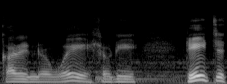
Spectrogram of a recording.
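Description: Faint music plays in the background as the speech moves at a moderate pace with ordinary pitch variation, in a dry sound with no echo. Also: man. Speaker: heritage guide. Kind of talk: interview answer. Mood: calm, reflective, somewhat sad. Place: open country. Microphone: lapel.

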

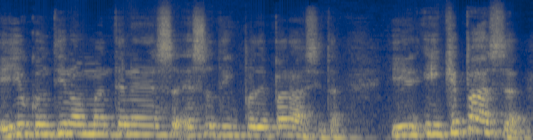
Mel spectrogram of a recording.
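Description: A man with an Italian accent, high pitch and moderate pace. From Italy. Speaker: spiritual teacher and self-help video host. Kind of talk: monologue talk to camera, self-help advice. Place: studio. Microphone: lapel.

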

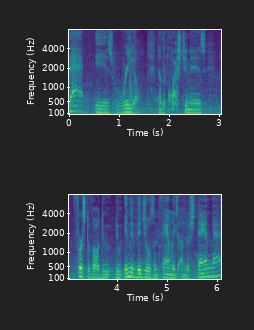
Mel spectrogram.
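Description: A man talks at a moderate pace with ordinary pitch variation. Noticeable background noise runs behind him. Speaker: interviewee, actor. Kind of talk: interview answer. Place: hall. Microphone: lapel.

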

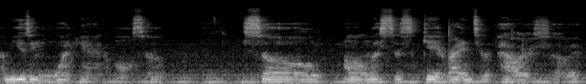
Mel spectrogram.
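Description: Over noticeable background noise, a man with a fairly low pitch uses lively intonation at a fairly slow pace. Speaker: gaming video creator. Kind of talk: gameplay tutorial commentary. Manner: hesitant, many filler words.

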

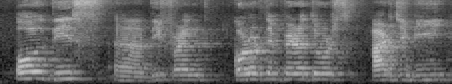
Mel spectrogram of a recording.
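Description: A man speaks at a very slow pace in a high pitch. An audible echo fills the room. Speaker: presenter. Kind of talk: product presentation. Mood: calm, explanatory. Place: studio.

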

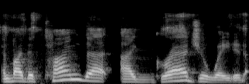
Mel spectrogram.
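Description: A man's dark, mellow voice with an American accent and very wide pitch swings, against a quiet background. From Texas. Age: 50s. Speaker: pastor. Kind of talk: interview. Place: church. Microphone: earbuds.

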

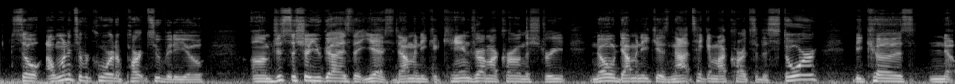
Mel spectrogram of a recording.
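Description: Talking at a fairly quick pace with ordinary pitch variation, a man is recorded with a dry sound with no echo and light background noise behind him. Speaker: vlogger. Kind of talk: casual vlog chat. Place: car. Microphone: phone near.

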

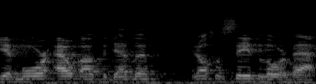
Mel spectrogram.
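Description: The voice moves at a fairly quick pace. Audible room echo and light background noise are present. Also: man. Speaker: fitness coach. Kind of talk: tutorial. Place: gym. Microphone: camera far.

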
